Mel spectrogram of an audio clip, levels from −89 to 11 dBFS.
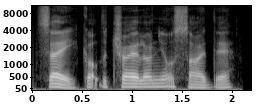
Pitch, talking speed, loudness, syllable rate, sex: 120 Hz, 220 wpm, -17 LUFS, 4.6 syllables/s, male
